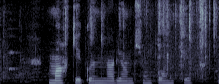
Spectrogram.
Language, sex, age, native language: Icelandic, female, 9, Icelandic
